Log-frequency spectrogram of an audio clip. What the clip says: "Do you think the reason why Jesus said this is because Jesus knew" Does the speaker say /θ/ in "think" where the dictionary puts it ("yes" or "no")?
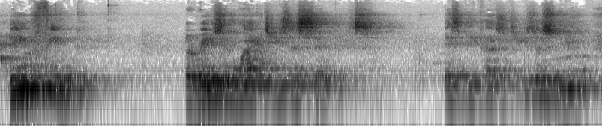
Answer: no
